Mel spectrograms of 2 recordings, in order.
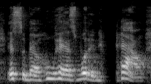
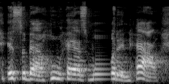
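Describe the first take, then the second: No difference in how they are said.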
